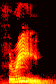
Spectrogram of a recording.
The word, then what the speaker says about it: three: dizer dedão, ou então three, que é o temido, né? Número 3. 1, 2, 3, 4. Sempre pensa nesse som do S, mas lembra de botar essa linguinha para fora.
